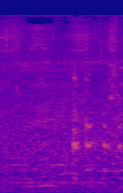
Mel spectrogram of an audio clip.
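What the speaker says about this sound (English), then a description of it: "Chickens!" Chickens cluck in a few short, close bursts over a steady farmyard background, with no talking.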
